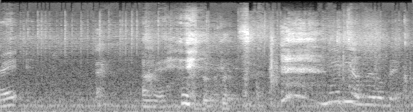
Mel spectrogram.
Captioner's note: laughs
